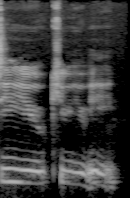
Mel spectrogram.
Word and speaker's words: Duque: Pronounced Duque. It's spelled D-U-Q-U-E. I am the Duque. Pronounced Duque, a Spanish duke.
